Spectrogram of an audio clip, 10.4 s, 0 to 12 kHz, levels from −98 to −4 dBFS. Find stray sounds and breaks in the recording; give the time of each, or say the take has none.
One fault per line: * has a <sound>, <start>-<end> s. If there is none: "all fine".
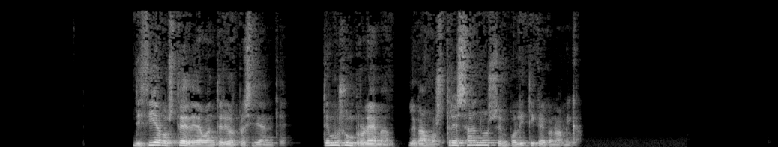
all fine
